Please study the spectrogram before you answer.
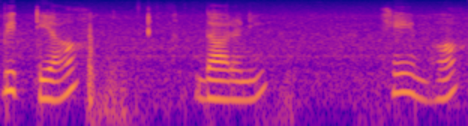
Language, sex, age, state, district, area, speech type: Tamil, female, 18-30, Tamil Nadu, Sivaganga, rural, spontaneous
